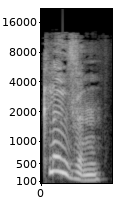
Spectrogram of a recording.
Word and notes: cloven: British English

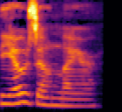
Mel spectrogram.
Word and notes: ozone layer: American English

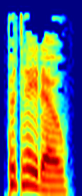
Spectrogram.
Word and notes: potato(s): British English

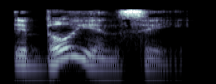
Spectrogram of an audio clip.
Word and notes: ebulliency: British English

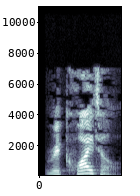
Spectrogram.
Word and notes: requital: British English

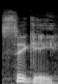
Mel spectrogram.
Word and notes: ciggie: British English

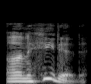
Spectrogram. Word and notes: unheeded: British English

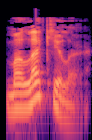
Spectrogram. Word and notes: molecular: British English

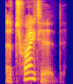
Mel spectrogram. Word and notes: attrited: British English

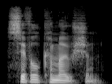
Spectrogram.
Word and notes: civil commotion: British English

